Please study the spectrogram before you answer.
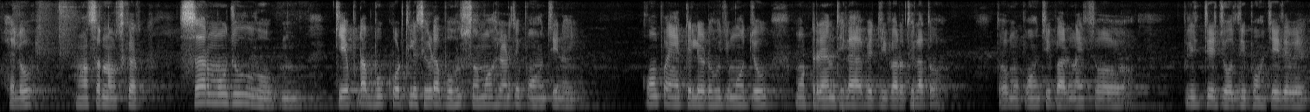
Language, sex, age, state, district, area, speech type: Odia, male, 18-30, Odisha, Subarnapur, urban, spontaneous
